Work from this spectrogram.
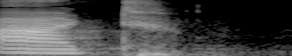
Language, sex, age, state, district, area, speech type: Gujarati, female, 18-30, Gujarat, Mehsana, rural, read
